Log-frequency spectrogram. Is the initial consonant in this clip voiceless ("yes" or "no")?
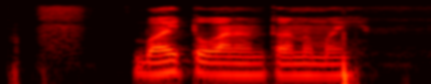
no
